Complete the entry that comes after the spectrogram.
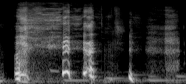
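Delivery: sudden high burst of laughter. Real, not acted. Laughing at her own mix-up, a high burst of laughter.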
